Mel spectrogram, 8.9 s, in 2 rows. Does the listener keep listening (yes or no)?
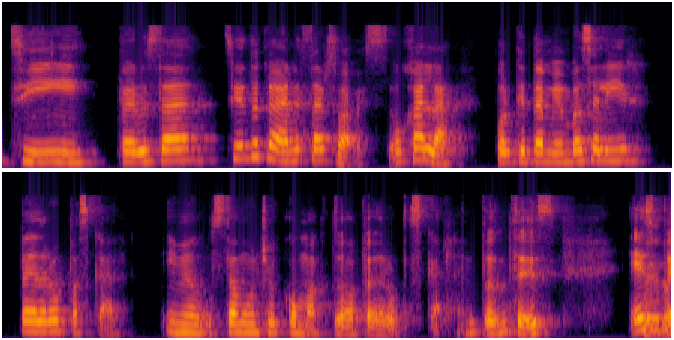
no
